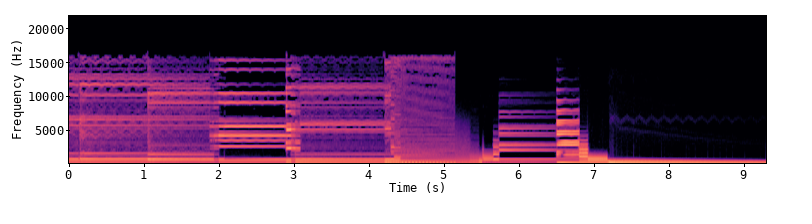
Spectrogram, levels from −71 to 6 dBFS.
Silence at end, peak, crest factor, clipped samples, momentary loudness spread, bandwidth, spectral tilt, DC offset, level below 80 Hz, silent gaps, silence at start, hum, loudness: 0 s; -2 dBFS; 16 dB; under 0.1%; 9 LU; 16 kHz; -3 dB/octave; under 0.1%; -38 dBFS; none; 0 s; none; -15 LUFS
